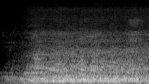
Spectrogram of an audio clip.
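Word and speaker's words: אמא: 우리는 엄마인데 히브리 말로 엄마는 임마입니다. 임마. 농담이 아니라 농담 아니고요. 진짜야. 예. 그래서 아빠 그리고 임마.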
